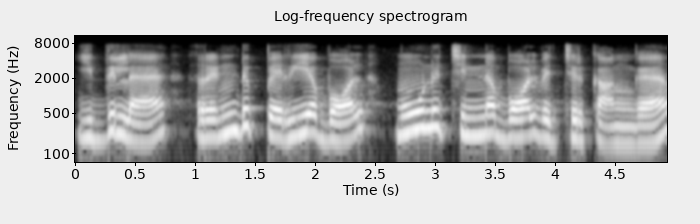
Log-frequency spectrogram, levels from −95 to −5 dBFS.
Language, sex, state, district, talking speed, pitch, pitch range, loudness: Tamil, female, Tamil Nadu, Nilgiris, 95 wpm, 210 Hz, 190-240 Hz, -14 LUFS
